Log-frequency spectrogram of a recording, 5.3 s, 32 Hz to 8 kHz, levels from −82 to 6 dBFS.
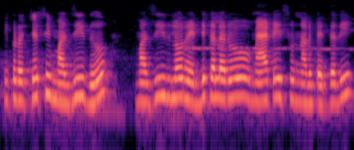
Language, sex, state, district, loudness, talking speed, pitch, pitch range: Telugu, female, Andhra Pradesh, Sri Satya Sai, -17 LUFS, 110 wpm, 215 Hz, 190-225 Hz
